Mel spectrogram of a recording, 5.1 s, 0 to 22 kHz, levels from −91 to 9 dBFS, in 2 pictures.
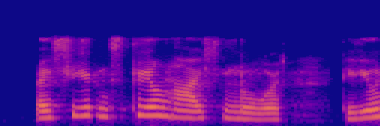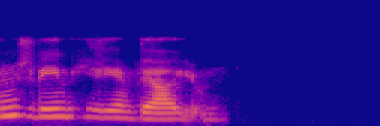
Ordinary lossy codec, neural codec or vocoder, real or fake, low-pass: Opus, 24 kbps; autoencoder, 22.05 kHz, a latent of 192 numbers a frame, VITS, trained on one speaker; fake; 7.2 kHz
